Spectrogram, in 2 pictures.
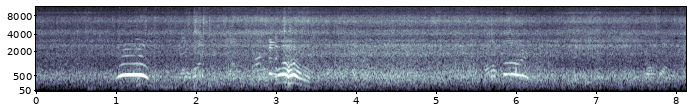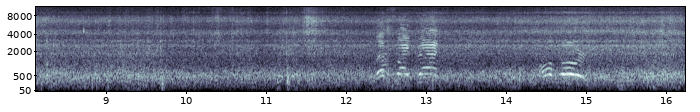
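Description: Young men and women shout and whoop excitedly nearby.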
